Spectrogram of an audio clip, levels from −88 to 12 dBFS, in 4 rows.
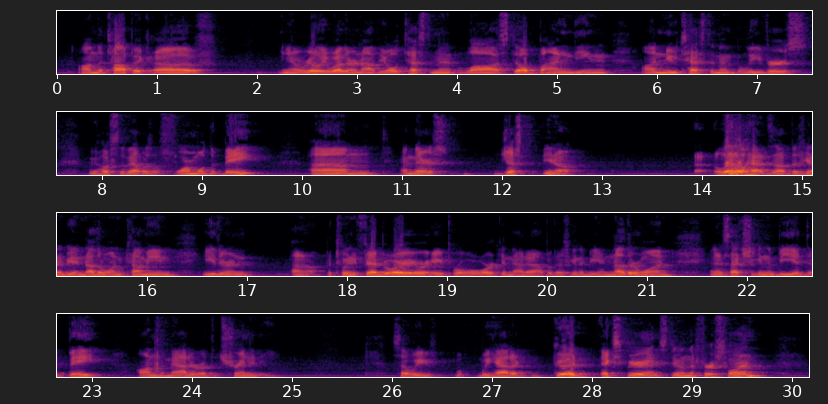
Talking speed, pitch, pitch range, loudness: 180 wpm, 110 Hz, 105-120 Hz, -28 LUFS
